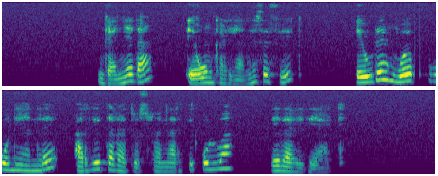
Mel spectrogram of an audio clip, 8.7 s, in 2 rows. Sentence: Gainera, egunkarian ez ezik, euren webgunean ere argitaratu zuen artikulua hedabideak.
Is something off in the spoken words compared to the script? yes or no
no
